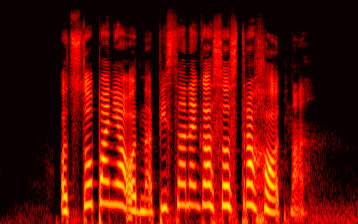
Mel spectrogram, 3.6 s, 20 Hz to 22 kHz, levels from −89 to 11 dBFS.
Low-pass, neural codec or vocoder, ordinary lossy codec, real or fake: 19.8 kHz; none; none; real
